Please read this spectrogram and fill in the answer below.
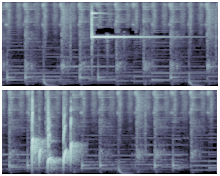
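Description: Edited background music with a steady beat. About a second in, a bright ding sound effect rings and fades out over a second and a half. Near the middle comes a quick run of plop sound effects that fall in pitch.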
